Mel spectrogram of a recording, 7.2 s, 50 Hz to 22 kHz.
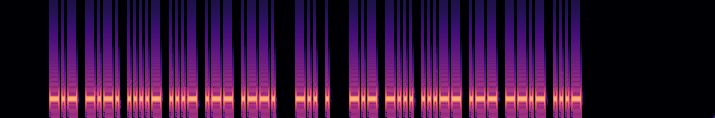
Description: Morse code, heard as a keyed tone, about 40 wpm, 700 Hz. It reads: KC4VWP DE KB3WQV
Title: USA Callsign DE Callsign 40wpm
